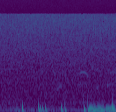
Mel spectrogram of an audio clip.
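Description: Low thumps on the microphone, several short ones in the first second and a half, then a steady low rumble near the end: wind or handling noise on the recording phone rather than any sound from the field.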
